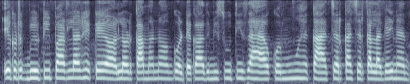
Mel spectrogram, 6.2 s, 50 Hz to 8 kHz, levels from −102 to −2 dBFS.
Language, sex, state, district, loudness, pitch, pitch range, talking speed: Chhattisgarhi, female, Chhattisgarh, Jashpur, -16 LUFS, 250 Hz, 240-260 Hz, 195 wpm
